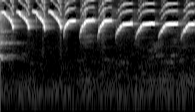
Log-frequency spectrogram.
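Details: Spanish Timbrado canary training song: a series of whistled notes that first sweep steeply downward, then turn into repeated upslurred whistles, each about a third of a second apart and evenly spaced, with no other sounds.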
